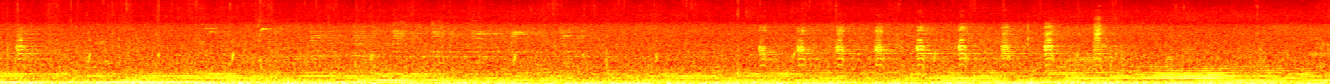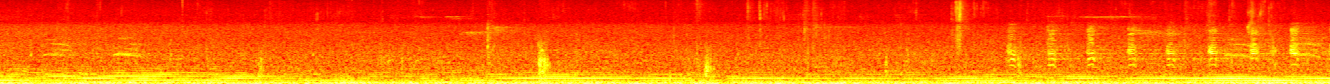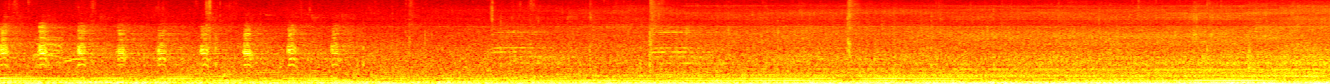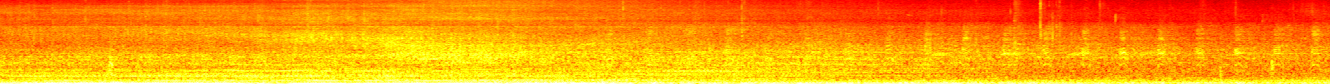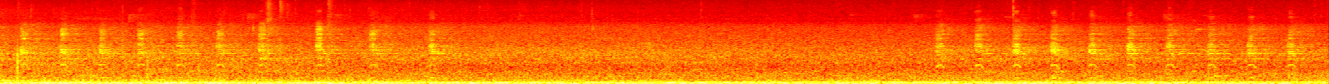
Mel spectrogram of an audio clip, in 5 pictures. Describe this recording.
A beautiful park with lots of water and its inhabitants in Arnhem.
